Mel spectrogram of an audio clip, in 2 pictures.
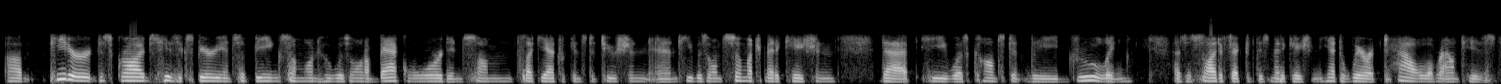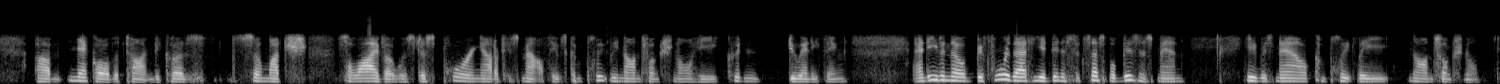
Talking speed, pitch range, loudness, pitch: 170 wpm, 135-160 Hz, -21 LUFS, 145 Hz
